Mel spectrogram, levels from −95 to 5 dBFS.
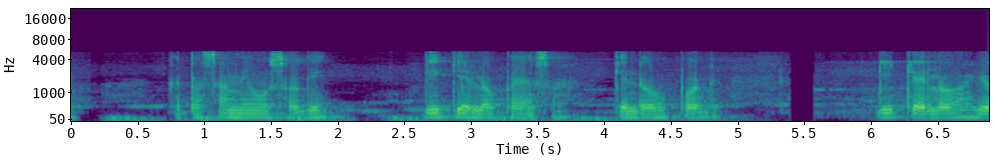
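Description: From the start, the speech carries heavy 4-bit ADPCM compression. Each sample is coded as a coarse 4-bit step from a predicted value, and the adaptive step size lags behind sudden changes, so a gritty hiss rides on every loud syllable and consonant onsets sound rough. The spectrum has nothing above 5.3 kHz, which dulls the speech and fits a data rate of around 44 kbps. On a spectrogram, the grainy noise fills the band up to that hard ceiling and brightens and fades with the speech.

At 5.39 s the sound drops out for about 0.19 s and then returns noticeably duller and boxier through to the end of the clip. The likely cause is an input switched to a poorer device, such as a different microphone or a headset's call profile. The loudness stays about the same, but the band now stops at 3.8 kHz and a new background noise sits roughly 30 dB under the speech. On the waveform the gap is a flat stretch. 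On the spectrogram, the top of the band steps down from 5.3 kHz to 3.8 kHz, and a faint noise layer appears between the words.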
